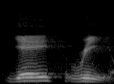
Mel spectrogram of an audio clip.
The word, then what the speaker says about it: yare: The word in Hebrew for the word fear is yeri. Okay, yeri. We would spell it like Y-A-R-E.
